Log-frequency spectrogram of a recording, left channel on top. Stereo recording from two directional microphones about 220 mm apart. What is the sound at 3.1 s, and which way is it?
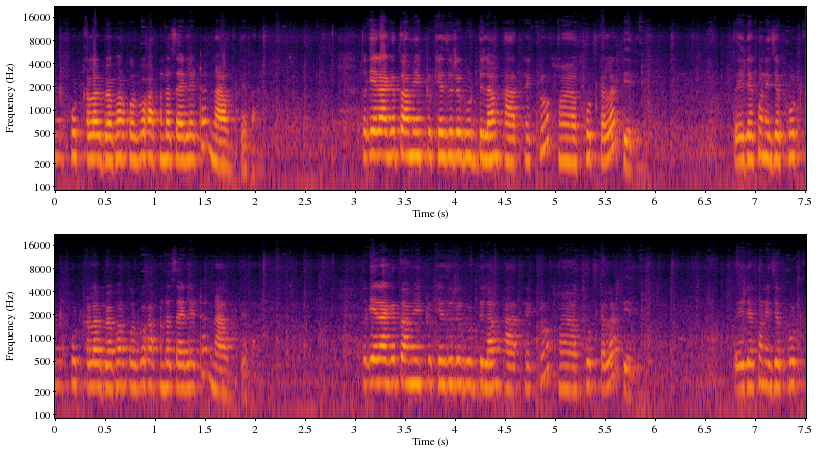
A woman's voice, 25° left (ahead or behind).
